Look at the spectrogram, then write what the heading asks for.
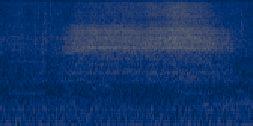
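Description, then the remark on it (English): A heavy breath drawn through the nose: one long, airy rush lasting about a second, over a steady low background hiss. “My nose breathing down your shaft.”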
